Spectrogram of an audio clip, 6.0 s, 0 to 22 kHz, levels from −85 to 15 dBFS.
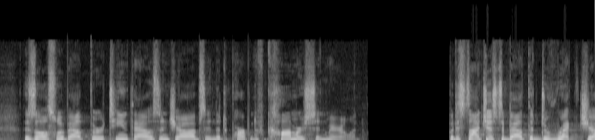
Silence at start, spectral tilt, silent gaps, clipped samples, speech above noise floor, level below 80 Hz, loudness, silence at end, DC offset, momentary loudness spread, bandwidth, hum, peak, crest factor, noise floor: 0 s; -3.5 dB/octave; 3.71-4.50 s; under 0.1%; over 75 dB; -62 dBFS; -15 LUFS; 0 s; under 0.1%; 8 LU; 16.5 kHz; none; 0 dBFS; 16 dB; under -90 dBFS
